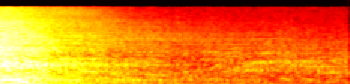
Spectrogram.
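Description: The tail of a loud band hit in a live gospel song: a chord rings on with a voice gliding down in pitch, fading over about a second into a brief lull in the music.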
